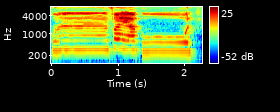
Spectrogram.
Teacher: नून साकिन के बाद हुर्फ़ इख्फ़ा में से फ़ा है इसलिए नून की आवाज़ को हमें नाक में छुपाना है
